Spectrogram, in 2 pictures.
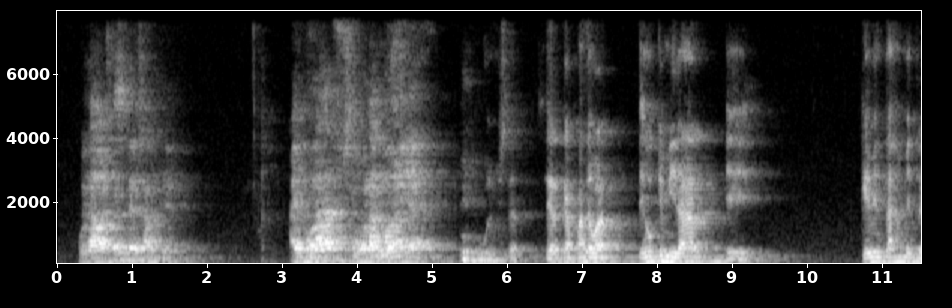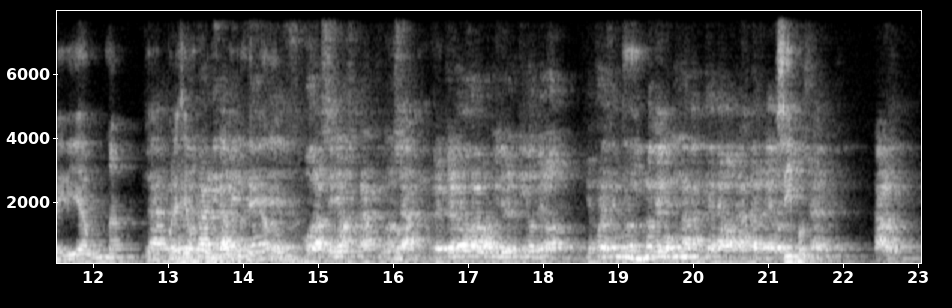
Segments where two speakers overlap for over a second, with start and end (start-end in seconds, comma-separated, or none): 12.7-14.8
